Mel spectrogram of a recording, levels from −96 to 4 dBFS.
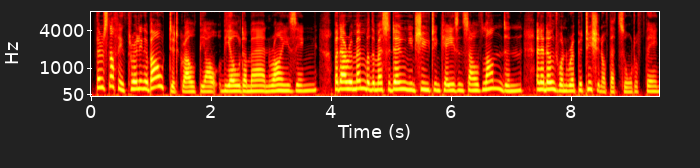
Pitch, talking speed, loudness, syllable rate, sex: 220 Hz, 205 wpm, -18 LUFS, 5.6 syllables/s, female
